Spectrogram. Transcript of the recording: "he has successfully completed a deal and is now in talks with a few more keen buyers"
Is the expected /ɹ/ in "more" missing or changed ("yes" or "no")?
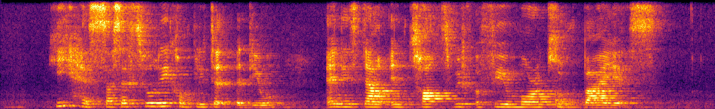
no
